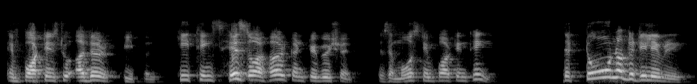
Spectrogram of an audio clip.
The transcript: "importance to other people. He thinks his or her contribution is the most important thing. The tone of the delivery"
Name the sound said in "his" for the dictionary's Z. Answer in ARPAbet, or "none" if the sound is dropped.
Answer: Z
